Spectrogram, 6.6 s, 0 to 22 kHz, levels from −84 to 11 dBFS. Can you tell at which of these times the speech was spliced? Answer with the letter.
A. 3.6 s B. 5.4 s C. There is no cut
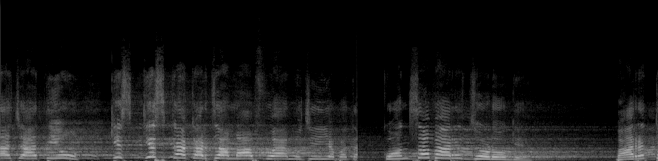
A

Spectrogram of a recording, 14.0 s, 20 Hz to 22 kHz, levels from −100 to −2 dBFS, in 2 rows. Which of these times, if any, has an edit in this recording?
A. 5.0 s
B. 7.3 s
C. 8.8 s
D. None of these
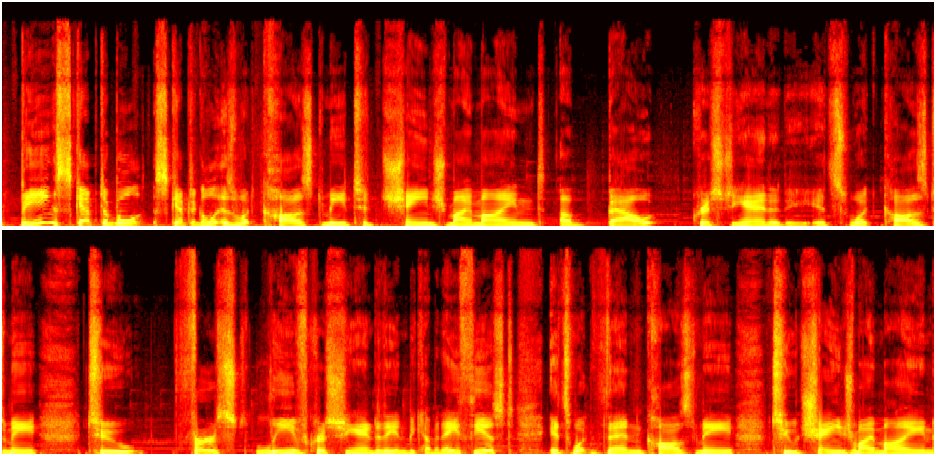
A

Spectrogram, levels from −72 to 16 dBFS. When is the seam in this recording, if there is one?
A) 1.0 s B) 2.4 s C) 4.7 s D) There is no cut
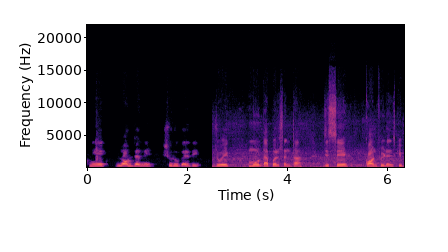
B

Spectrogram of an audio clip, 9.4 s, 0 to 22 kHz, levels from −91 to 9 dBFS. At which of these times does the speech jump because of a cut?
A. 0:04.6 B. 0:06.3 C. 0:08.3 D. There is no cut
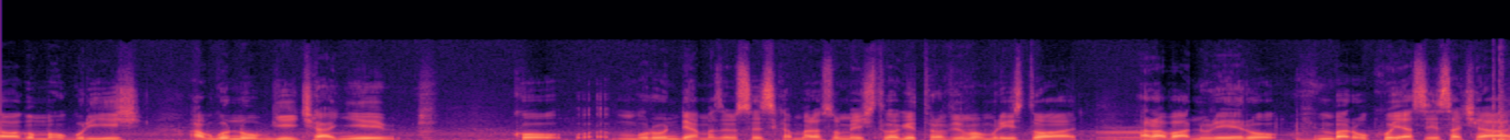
D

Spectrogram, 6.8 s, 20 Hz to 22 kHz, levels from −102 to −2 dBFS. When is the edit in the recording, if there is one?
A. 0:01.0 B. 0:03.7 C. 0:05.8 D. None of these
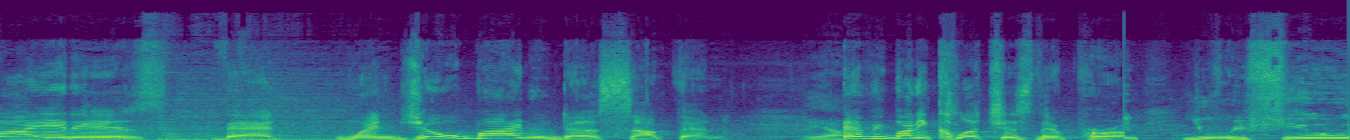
C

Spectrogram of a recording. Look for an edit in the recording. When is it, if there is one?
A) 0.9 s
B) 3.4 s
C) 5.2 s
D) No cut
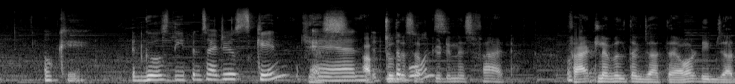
D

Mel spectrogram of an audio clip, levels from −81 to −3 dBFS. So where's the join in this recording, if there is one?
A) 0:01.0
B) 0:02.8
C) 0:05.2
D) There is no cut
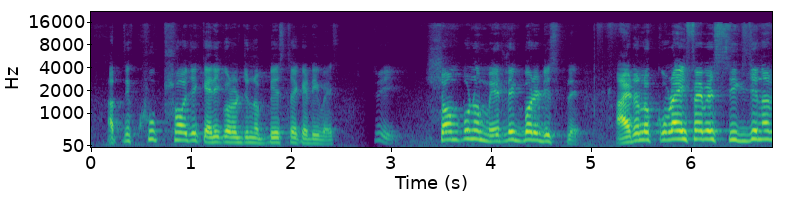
B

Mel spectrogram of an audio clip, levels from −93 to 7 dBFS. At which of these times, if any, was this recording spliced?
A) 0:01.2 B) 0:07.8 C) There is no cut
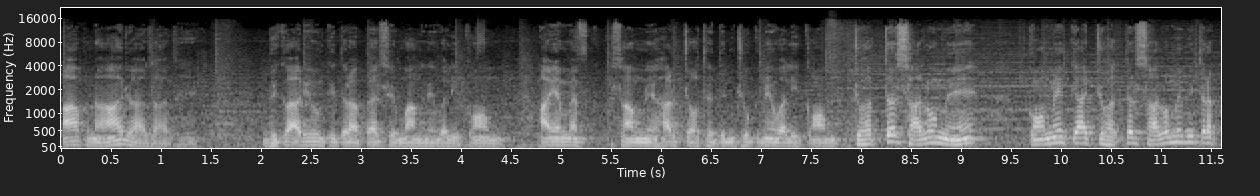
B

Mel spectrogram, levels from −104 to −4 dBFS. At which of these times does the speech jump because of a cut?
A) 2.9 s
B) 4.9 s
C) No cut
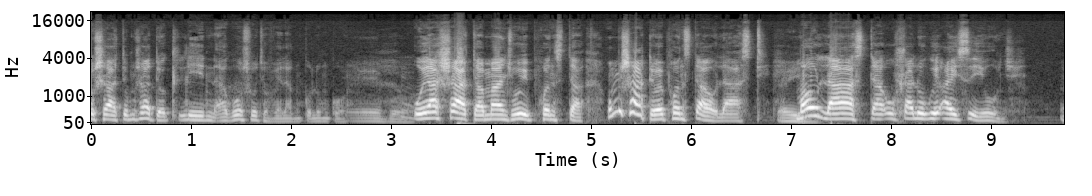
A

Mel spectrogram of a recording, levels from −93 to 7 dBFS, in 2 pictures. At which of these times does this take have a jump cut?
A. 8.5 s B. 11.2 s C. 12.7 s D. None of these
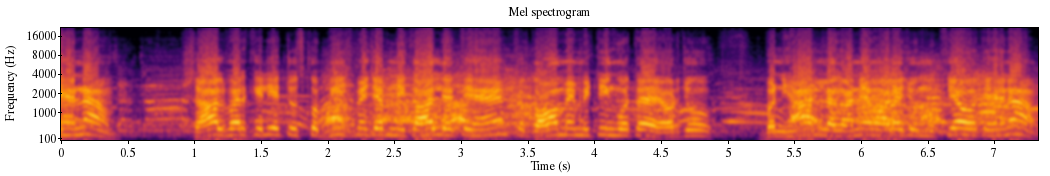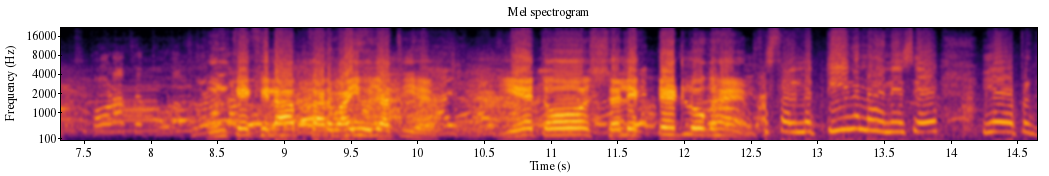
C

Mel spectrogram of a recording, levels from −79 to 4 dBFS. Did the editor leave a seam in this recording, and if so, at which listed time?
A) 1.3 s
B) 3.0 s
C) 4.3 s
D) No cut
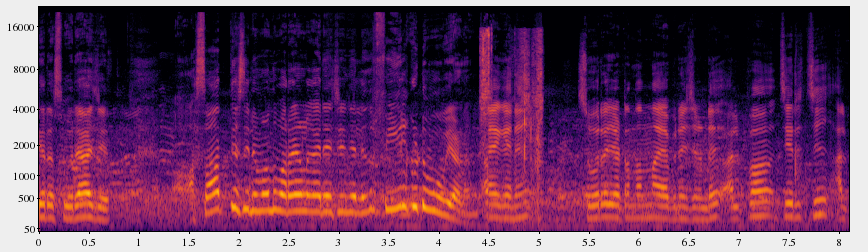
C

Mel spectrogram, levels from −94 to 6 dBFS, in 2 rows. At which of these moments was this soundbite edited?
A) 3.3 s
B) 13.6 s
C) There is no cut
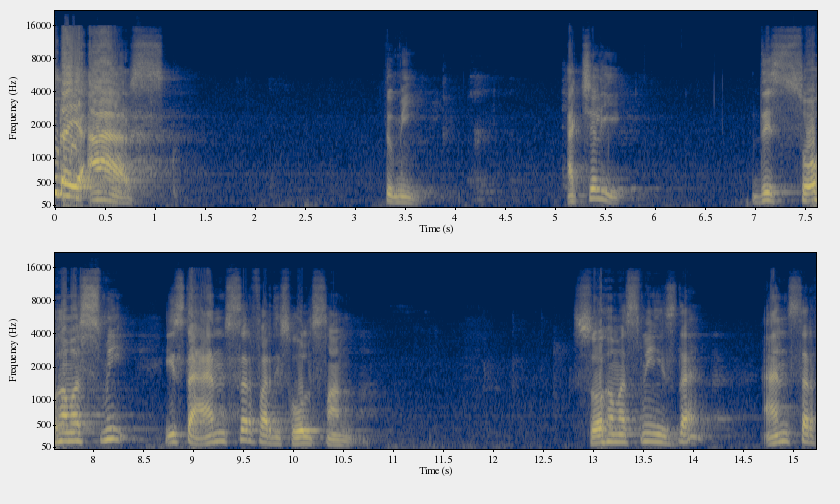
A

